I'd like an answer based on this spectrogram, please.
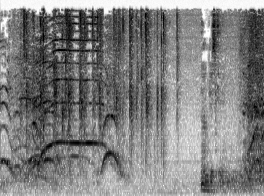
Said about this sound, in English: No, I'm just kidding. It's sad when people applaud for just having a date. Wow. It can be inappropriate.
